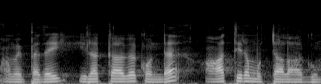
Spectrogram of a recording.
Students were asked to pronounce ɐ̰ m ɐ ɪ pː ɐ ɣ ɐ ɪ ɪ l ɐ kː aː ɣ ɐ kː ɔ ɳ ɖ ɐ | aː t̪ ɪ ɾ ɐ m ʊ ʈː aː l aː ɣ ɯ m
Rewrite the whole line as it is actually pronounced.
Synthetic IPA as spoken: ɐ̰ m ɐ ɪ pː ɐ ð ɐ ɪ ɪ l ɐ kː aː ɣ ɐ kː ɔ ɳ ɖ ɐ | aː t̪ ɪ ɾ ɐ m ʊ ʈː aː l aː ɣ ɯ m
